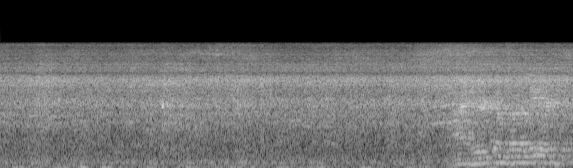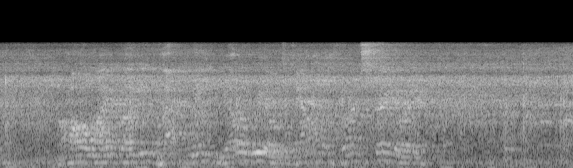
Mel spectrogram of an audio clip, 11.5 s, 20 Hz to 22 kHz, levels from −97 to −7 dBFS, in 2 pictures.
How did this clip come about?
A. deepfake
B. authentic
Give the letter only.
A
